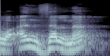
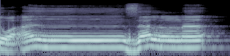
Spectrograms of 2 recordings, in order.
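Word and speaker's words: وَأَنزَلْنَا: Wa anzalna, di situ ada hukum ikhfa, maka ditahan dulu, jangan wa anzalna, tapi wa anzalna, ditahan dengan suara gunnah juga.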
